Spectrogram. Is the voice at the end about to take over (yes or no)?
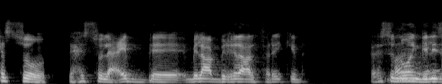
no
